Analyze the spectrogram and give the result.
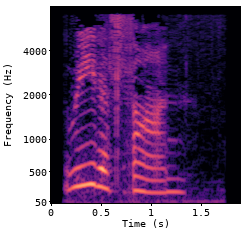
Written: readathon

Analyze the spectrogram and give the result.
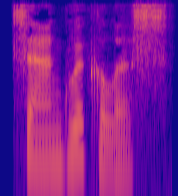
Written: sanguicolous

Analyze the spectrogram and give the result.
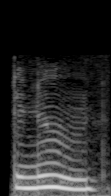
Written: dunoon

